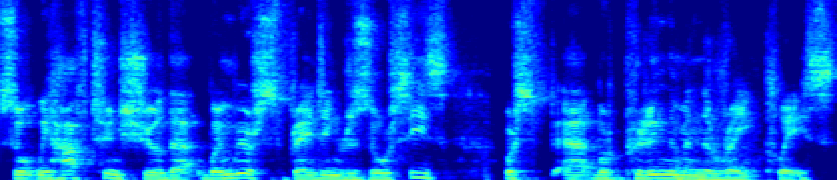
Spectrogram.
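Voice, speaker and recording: A man with a Scottish accent, fairly high in pitch, at a moderate pace, with fairly even intonation and very even loudness. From Scotland. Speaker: partner enablement lead at a software company. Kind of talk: podcast interview. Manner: frequent fillers and hesitations.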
